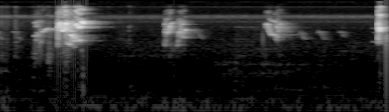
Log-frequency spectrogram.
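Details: Albino lovebird giving a series of harsh, high chirps and short twittering bursts, one loud burst then three quieter ones spaced about a second apart, with a fresh loud chirp at the end.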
